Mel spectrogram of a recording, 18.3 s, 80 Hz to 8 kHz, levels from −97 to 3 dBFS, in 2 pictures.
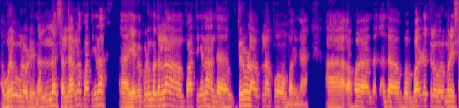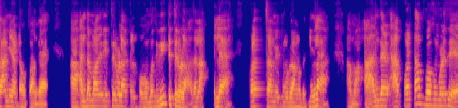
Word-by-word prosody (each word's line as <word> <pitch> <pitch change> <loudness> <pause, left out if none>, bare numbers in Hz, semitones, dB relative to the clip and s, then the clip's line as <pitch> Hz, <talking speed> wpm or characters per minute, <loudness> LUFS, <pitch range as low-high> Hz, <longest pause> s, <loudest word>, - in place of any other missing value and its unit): உறவுகளோடு 140 -3 +1
நல்ல 150 +8 0
சில 130 - +2
நேரம்லாம் 175 +6 0
பார்த்தீங்கன்னா, 165 +4 0 0.4
அ - - 0 0.2
எங்கள் 140 +2 -3
குடும்பத்தெல்லாம் 165 -2 +1
பார்த்தீங்கன்னா, 150 +3 0
அந்த 135 -2 +1 0.4
திருவிழாவுக்கெல்லாம் 155 -3 +1
போவோம் 130 -4 0
பாருங்க. 100 -3 -3 0.5
அ - - -2 0.4
அப்ப 125 - -8 0.3
அந்த 130 0 -7 0.2
அந்த 140 +2 +1 0.3
வ - - +3 0.2
வருடத்தில 150 +1 0
ஒரு 135 - -2
முறை 145 0 +1
சாமி 140 +1 +2
ஆட்டம் 120 -3 0
வப்பாங்க. 110 -1 0 0.7
அ - - +3 0.2
அந்த 145 +2 +3
மாதிரி 155 0 +1
திருவிழாக்கள் 145 -4 -1
போகும்போது, 130 +2 -3
வீட்டுத் 200 -3 0
திருவிழா 135 -5 +3
அதெல்லாம். 130 +1 -2 0.2
இல்ல. 140 - +4 0.6
குலசாமி 150 -1 0
கும்பிடுவாங்க 125 -2 0
பார்த்தீங்களா! 140 +7 +1 0.6
ஆமா. 110 -2 -4 0.3
அந்த 155 +3 +2 0.3
அப்பல்லாம் 170 +8 0
போகும்பொழுது, 160 -2 +2
145 Hz, 130 wpm, -23 LUFS, 135-160 Hz, 0.7 s, இல்ல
